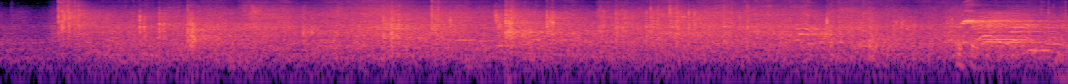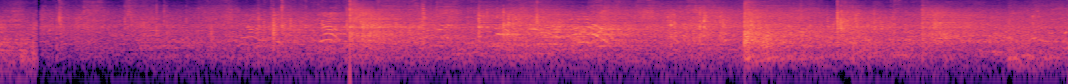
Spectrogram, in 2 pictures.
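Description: Skates scrape and carve across the ice in a large echoing arena.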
